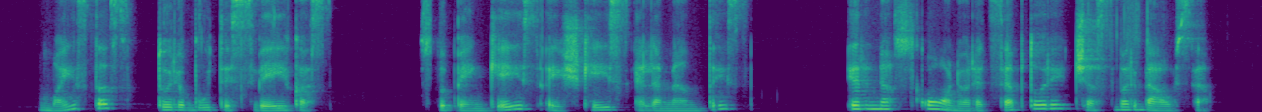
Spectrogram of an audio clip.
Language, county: Lithuanian, Marijampolė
